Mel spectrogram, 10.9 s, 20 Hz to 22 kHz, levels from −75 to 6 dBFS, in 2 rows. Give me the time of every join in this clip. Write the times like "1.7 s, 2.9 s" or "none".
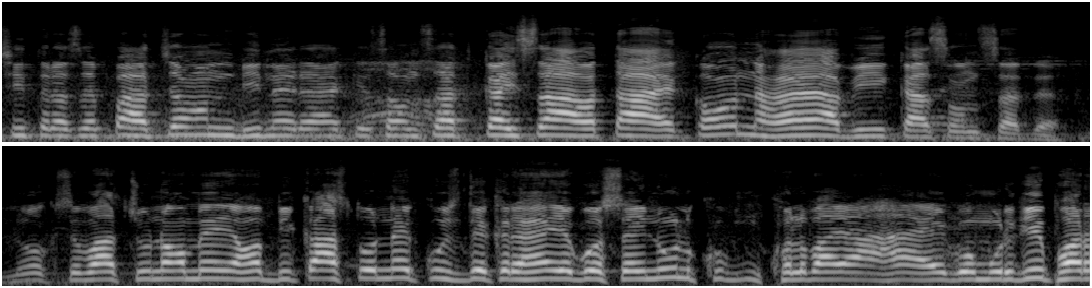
5.7 s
